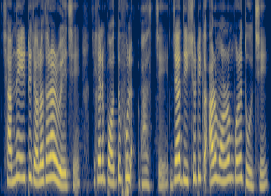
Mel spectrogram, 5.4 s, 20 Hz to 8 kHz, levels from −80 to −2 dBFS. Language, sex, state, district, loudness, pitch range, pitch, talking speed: Bengali, female, West Bengal, Alipurduar, -16 LUFS, 225-305 Hz, 265 Hz, 145 wpm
